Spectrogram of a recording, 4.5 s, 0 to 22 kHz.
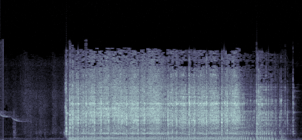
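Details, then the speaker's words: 43-year-old Stihl 028 Wood Boss chainsaw after carburetor cleaning and mixture adjustment: fires and revs hard about three seconds with an uneven note, then sags and dies; won't hold idle, so idle speed is being turned up. "so I'm turning up the idle speed to try to keep it"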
